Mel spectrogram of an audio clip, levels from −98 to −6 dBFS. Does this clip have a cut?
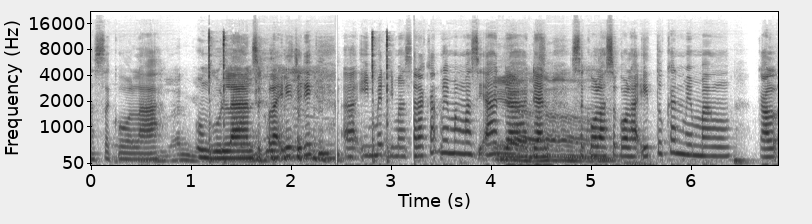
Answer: no; 0 cuts

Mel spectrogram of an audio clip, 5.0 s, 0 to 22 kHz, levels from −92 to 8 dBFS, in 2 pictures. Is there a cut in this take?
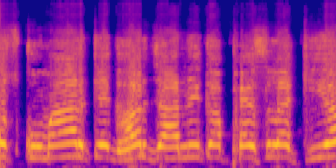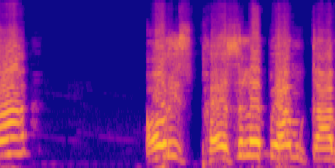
no; 0 cuts

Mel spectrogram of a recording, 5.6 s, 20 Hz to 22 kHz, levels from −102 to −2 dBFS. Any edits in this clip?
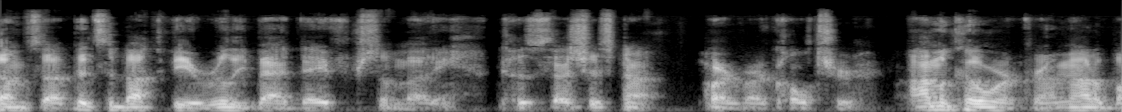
yes; 2 cuts; at 2.4 s, 4.4 s

